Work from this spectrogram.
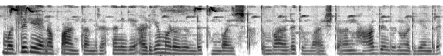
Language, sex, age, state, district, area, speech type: Kannada, female, 18-30, Karnataka, Mysore, rural, spontaneous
